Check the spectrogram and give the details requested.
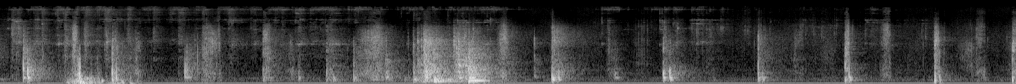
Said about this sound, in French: Il va ouvrir la porte de son appartement.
